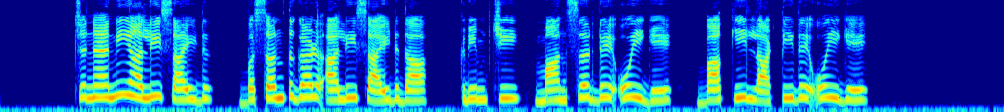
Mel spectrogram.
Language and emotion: Dogri, neutral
